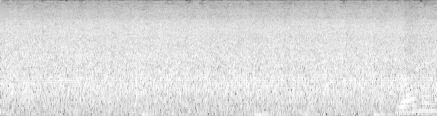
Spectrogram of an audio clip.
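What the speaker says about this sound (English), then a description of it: "the sound of running water, it's relaxing" Running water from a waterfall on the grounds of a Marriott hotel in Florence, Alabama, a loud, steady rushing roar, with a faint voice creeping in near the end.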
